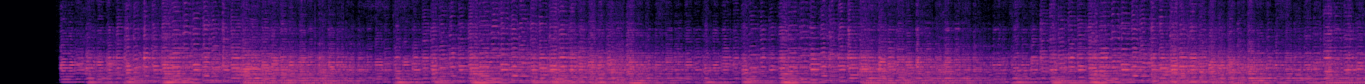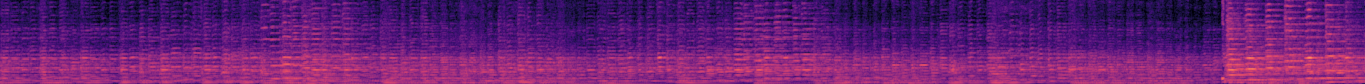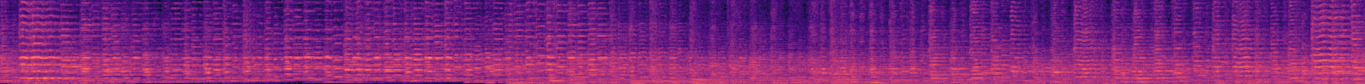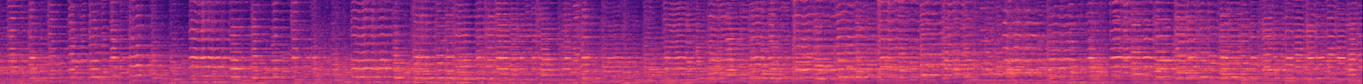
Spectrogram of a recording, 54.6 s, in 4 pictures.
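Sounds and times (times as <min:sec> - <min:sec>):
string quartet playing a fast finale in D major: 0:00.6 - 0:54.5.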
